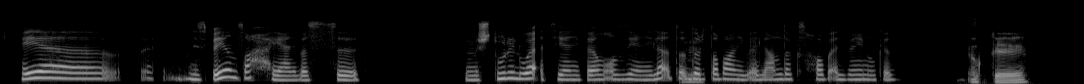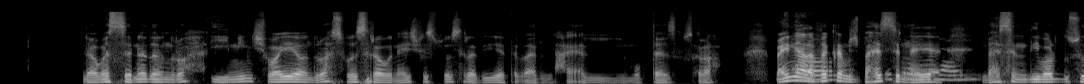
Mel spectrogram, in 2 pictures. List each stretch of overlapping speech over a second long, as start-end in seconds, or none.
18.8-20.3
